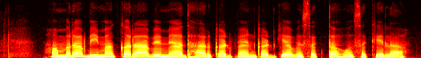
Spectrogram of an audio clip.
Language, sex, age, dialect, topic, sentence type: Magahi, female, 25-30, Southern, banking, question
